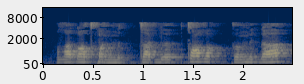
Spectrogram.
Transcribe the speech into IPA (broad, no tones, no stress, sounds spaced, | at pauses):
ðˤ a ɗ a tˤ k͡p a ŋ͡m ə tː a ɡ͡b ə | tˤ u ðˤ œ kː ʌ ŋ ø ɗ a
